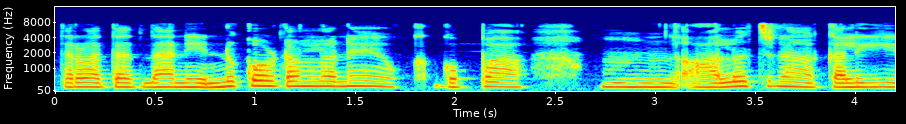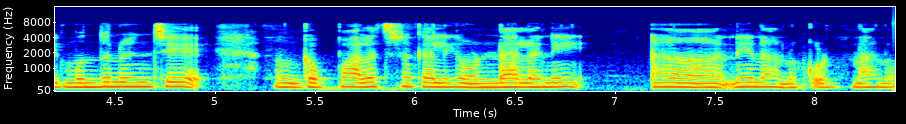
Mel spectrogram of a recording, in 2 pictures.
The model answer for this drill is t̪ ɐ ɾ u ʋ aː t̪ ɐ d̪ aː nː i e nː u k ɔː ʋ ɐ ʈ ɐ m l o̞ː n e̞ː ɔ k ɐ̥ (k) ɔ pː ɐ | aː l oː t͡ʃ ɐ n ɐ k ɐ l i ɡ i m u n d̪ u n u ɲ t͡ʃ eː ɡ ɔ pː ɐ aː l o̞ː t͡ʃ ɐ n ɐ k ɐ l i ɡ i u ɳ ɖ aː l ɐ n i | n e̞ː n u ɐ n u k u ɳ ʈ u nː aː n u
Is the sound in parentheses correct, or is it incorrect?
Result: incorrect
